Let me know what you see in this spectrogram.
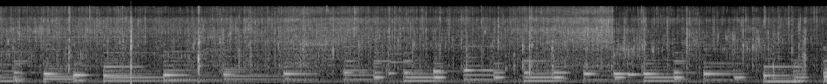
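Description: Bacon and an egg sizzling in a frying pan, with a few sharp clicks of tongs against the pan as the bacon strips are lifted out; the sizzle thins about six seconds in. Background music plays over it.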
